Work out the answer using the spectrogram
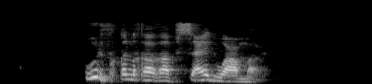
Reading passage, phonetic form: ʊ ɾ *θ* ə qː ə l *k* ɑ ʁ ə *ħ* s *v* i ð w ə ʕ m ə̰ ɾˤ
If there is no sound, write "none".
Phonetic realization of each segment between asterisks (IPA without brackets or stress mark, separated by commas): θ, q, f, ʕ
